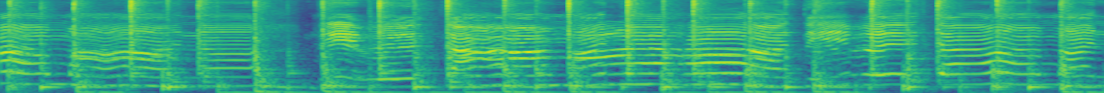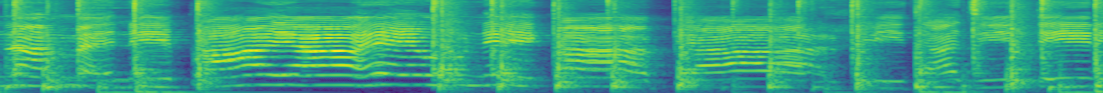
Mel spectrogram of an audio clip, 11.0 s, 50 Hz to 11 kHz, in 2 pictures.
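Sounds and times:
hand percussion: 0:00.0 - 0:11.0
person singing folk song: 0:00.0 - 0:11.0.

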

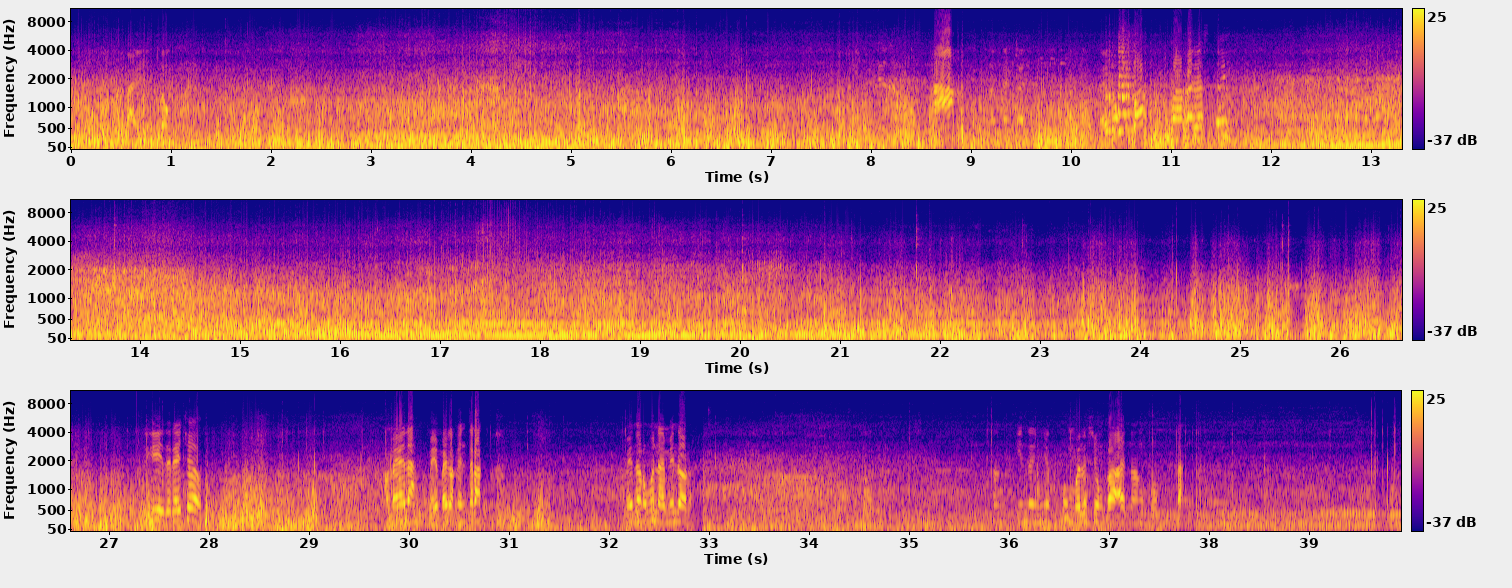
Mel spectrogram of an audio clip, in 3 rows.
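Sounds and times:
road traffic: 0:00.0 - 0:39.9
rushing wind: 0:00.0 - 0:39.9
vehicle engine humming: 0:00.0 - 0:39.9.

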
